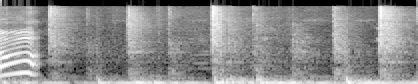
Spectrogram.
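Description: Band music with a drum kit beat over a steady low bass line.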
